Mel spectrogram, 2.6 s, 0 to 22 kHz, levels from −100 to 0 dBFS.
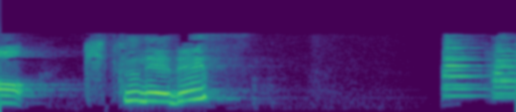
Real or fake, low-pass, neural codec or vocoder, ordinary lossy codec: real; 7.2 kHz; none; MP3, 32 kbps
